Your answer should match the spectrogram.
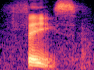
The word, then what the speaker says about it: face: esse significado face rosto fez notem que eu não pronunciou-se no final fez tem só um som de s f&s fez de mais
